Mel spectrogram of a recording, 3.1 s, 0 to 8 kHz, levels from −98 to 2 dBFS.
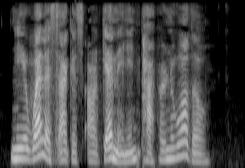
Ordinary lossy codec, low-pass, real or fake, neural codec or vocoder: AAC, 32 kbps; 7.2 kHz; fake; vocoder, 44.1 kHz, 128 mel bands every 512 samples, BigVGAN v2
